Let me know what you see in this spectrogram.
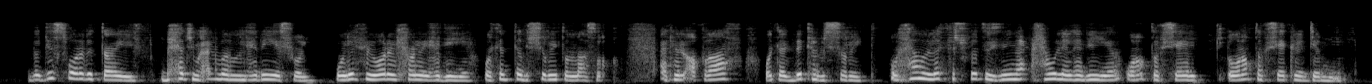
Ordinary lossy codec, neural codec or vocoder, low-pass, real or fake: AAC, 48 kbps; codec, 44.1 kHz, 1.7 kbps, Pupu-Codec; 7.2 kHz; fake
